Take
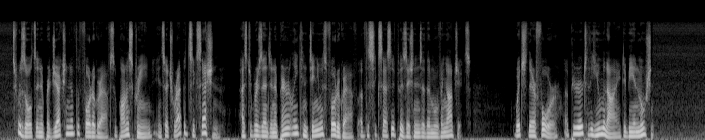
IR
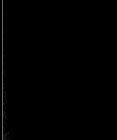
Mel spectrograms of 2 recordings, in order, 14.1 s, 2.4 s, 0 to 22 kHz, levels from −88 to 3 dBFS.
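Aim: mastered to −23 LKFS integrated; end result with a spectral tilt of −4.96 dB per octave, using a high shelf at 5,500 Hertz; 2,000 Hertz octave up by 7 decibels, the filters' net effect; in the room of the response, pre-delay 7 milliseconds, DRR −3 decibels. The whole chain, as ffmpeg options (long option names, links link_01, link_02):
-filter_complex "[0:a]equalizer=frequency=2000:width_type=o:gain=8,highshelf=frequency=5500:gain=8.5,asplit=2[link_01][link_02];[1:a]atrim=start_sample=2205,adelay=7[link_03];[link_02][link_03]afir=irnorm=-1:irlink=0,volume=5.5dB[link_04];[link_01][link_04]amix=inputs=2:normalize=0,volume=-5.5dB"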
